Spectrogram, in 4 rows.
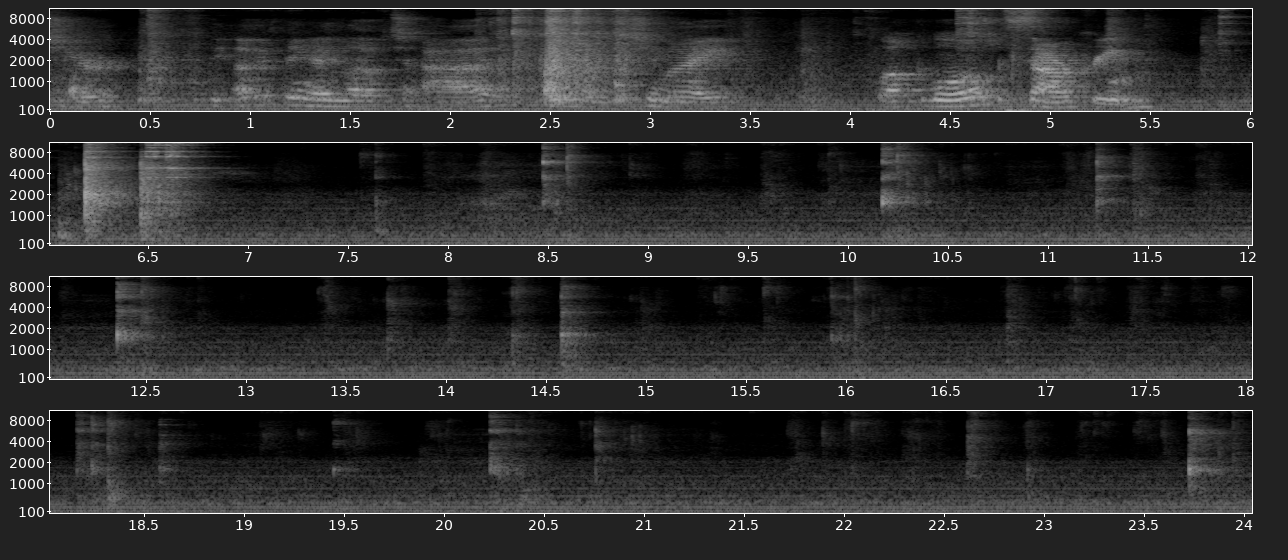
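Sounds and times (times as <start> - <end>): soft squishing of mashing: 7.0 - 24.0.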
